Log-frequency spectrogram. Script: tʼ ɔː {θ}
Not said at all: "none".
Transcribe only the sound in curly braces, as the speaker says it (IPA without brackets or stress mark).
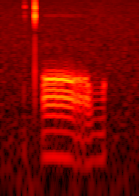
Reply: v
